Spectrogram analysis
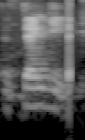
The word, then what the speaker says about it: dengue: How to pronounce that? It is dengue.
